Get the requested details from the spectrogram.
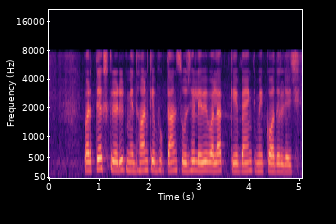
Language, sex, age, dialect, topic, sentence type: Magahi, female, 60-100, Western, banking, statement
